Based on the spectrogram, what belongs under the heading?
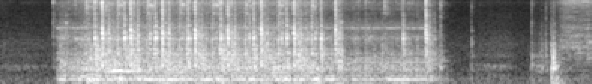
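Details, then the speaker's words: Sewing machine just oiled while hunting the noise: quick rhythmic clatter about four beats a second, a metallic clank each stitch cycle that seems to come from the left; clanking noise, source not yet found. "It sounds like the clanking is coming somewhere from the left."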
